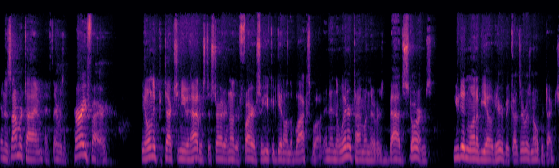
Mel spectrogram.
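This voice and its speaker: Words pour out of a man very rapidly. The pitch rises and falls in a normal way. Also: fairly high pitch for a man. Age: 70s. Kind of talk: casual interview chat.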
